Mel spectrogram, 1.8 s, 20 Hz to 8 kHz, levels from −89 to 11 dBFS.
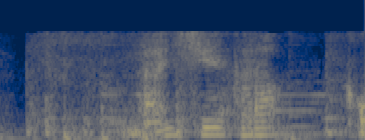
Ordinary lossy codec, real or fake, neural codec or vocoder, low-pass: AAC, 16 kbps; fake; codec, 44.1 kHz, 2.6 kbps, DAC; 7.2 kHz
